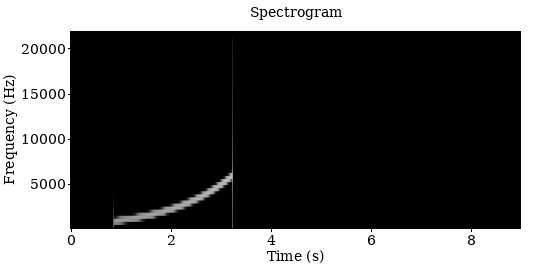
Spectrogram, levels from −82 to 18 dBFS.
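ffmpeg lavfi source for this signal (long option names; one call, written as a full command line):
ffmpeg -f lavfi -i "aevalsrc='pow(10,(-9+15*(t/2.37-1))/20)*sin(2*PI*913*2.37/(32.5*log(2)/12)*(exp(32.5*log(2)/12*t/2.37)-1))':duration=2.37:sample_rate=44100" out.wav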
